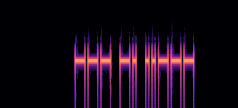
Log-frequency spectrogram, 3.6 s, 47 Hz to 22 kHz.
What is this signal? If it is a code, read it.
Morse code, heard as a keyed tone, about 25 wpm, 700 Hz. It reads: ON2
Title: Callsign Prefixes for Top 50 DXCC - 25wpm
